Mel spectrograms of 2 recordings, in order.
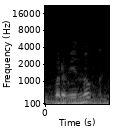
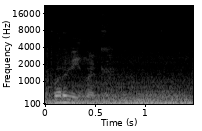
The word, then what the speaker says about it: Барвинок: Я неправильно его называл. Я его называл Барвинок. Почему-то мне казалось, что так должно быть ударение. Оказывается, надо Барвинок. Изучил Барвинок.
